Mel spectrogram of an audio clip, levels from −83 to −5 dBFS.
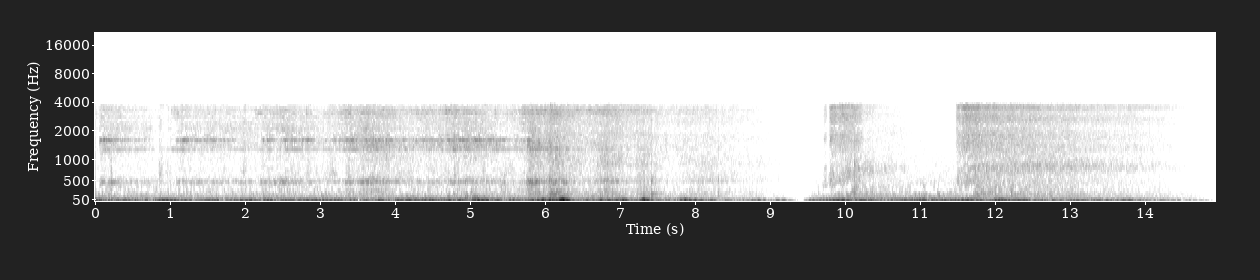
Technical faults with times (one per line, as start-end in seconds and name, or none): none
